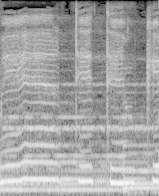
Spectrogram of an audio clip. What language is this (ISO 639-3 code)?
vie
